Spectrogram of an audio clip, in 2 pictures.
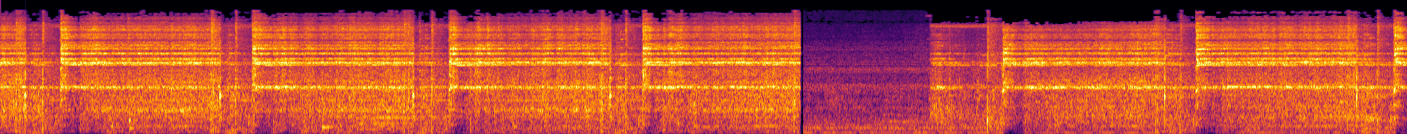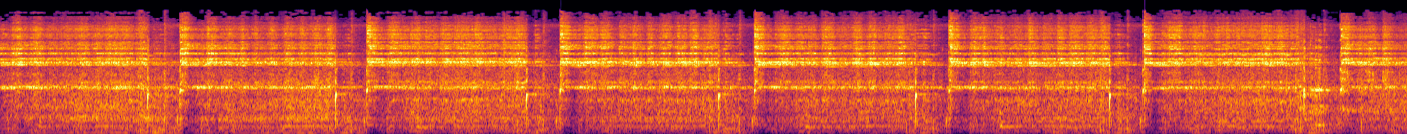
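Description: Automatic bottle labelling machine running, with a steady mechanical whine and glass bottles clinking as they are carried through the label rollers, marked by regular knocks about once a second. The sound drops away briefly about eight seconds in.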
